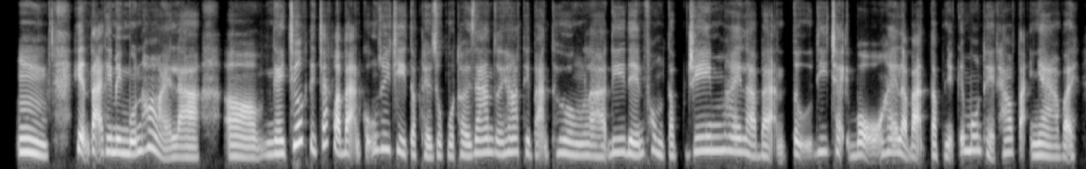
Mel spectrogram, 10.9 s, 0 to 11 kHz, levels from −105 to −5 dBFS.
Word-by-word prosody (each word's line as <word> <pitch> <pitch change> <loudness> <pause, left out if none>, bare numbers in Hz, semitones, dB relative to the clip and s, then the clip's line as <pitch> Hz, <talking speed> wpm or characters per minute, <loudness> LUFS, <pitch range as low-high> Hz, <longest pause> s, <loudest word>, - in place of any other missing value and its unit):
ừm, 225 -5 +3 0.3
hiện - - +7
tại - - +7
thì 240 - +1
mình 230 -1 +3
muốn 210 +2 +2
hỏi 260 - 0
là, 165 -1 +3 0.2
ờ, 165 -3 +2
ngày 215 +2 +2
trước 375 - +3
thì - - -2
chắc 360 +2 -1
là - - +9
bạn - - +4
cũng 430 -10 -6
duy 285 0 -3
trì 245 -5 -1
tập 195 -1 -4
thể 170 - -3
dục 180 +3 -4
một 180 - -4
thời 190 -3 -2
gian 225 +3 0
rồi 210 -2 -4
ha, 235 +2 -1
thì 220 - -4
bạn 195 - -2
thường 210 -4 -3
là 180 -1 -1
đi 225 +2 -4
đến 210 -3 +1
phòng 225 -6 -6
tập 185 0 -6 0.2
gym 255 +1 0
hay 245 -2 -1
là 180 -6 0
bạn 180 0 -1
tự 360 -3 -4
đi 240 0 -7
chạy - - +1
bộ, 200 - 0
hay - - -2
là - - +3
bạn - - +3
tập - - -1
những - - -6
cái - - -4
môn 260 +1 -2
thể 230 - -5
thao 225 0 -3
tại - - -2
nhà 185 -3 -1
vậy? 170 - +1
215 Hz, 300 wpm, -22 LUFS, 185-240 Hz, 0.3 s, là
